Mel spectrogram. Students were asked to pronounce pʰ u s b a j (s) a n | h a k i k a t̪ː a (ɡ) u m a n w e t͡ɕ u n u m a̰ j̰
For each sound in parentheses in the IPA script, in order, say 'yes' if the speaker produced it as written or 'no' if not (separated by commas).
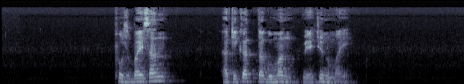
yes, yes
